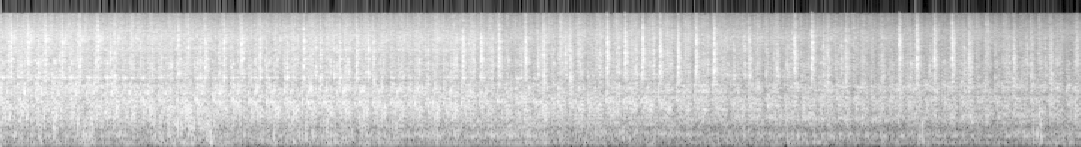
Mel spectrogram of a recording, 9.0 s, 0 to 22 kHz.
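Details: GMC Suburban 6.5 L diesel, bought unseen, seller said it runs rough and smokes, first start on trailer: sharp regular ticking about three per second over idle, louder on one side; tick or knock, cause unclear.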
